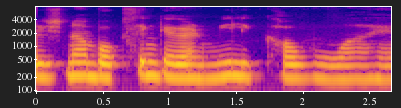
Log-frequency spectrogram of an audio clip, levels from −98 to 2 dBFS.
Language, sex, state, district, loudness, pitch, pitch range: Hindi, female, Haryana, Jhajjar, -16 LUFS, 195 Hz, 190-210 Hz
